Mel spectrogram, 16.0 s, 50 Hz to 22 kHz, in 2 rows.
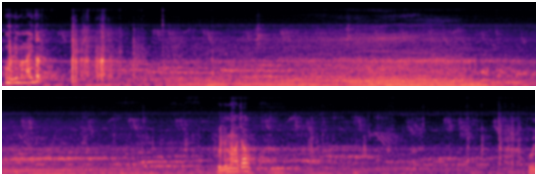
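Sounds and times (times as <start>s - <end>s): background music sustained chords: 0.0s - 16.0s.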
